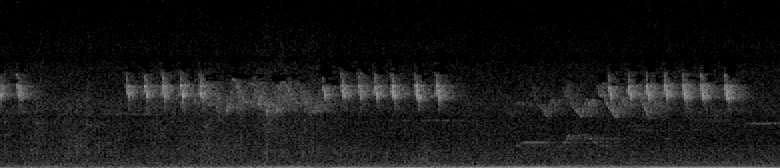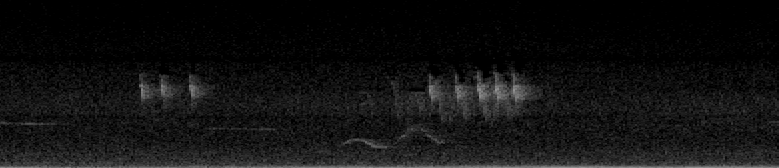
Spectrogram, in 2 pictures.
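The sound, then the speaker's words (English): Two Swainson's thrushes sing back and forth at each other, one on the north side of a trail and one on the south side, their rising, spiraling phrases standing out against repeated high, rapid chirps and a steady low background hum. No one speaks. “So that's three Swainson's thrush.”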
